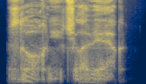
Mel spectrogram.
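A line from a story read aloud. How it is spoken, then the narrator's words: Growling. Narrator (Russian): прорычал Минотавр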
